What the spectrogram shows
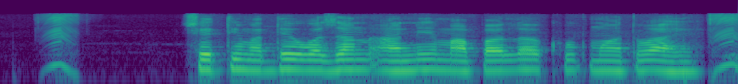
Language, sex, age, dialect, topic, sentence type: Marathi, male, 25-30, Northern Konkan, agriculture, statement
